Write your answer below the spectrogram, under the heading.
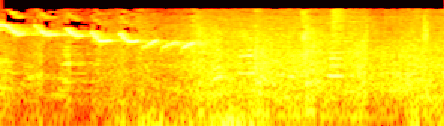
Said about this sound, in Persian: بله قناری های خوش صدا رو اینجا میبینید. برم چه این قناریه صداشو خوشگل تر بشنوید شما اینجا.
